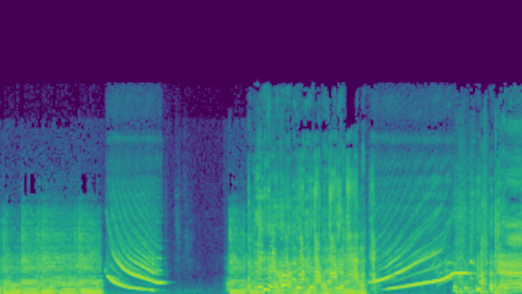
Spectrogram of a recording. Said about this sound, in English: The slide whistle can make any song sound better.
